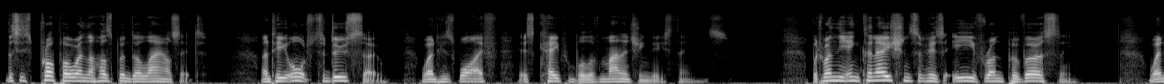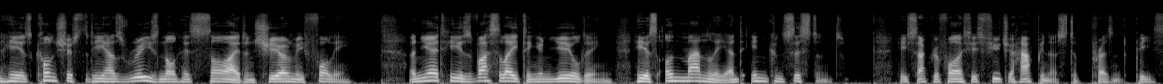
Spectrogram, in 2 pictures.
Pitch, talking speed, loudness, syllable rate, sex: 130 Hz, 170 wpm, -20 LUFS, 5.3 syllables/s, male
